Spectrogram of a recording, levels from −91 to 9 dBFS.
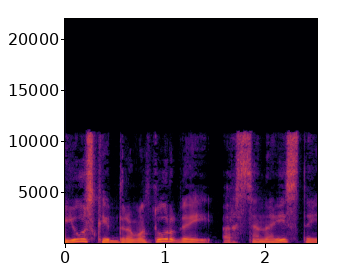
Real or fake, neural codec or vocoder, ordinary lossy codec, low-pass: fake; codec, 24 kHz, 3 kbps, HILCodec; MP3, 64 kbps; 10.8 kHz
